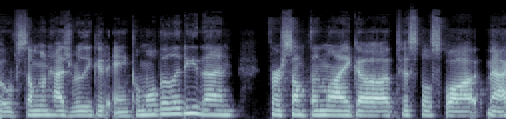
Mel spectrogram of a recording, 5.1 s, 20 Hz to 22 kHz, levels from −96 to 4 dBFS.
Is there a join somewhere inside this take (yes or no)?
no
